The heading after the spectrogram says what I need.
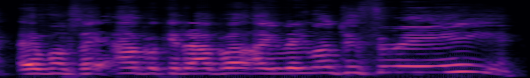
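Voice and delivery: high, loud, fast countdown cheer; rally the kids to shout along; kids party magician. Acted. Magician leads kids' countdown.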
